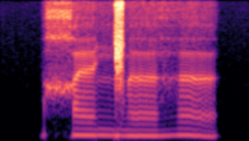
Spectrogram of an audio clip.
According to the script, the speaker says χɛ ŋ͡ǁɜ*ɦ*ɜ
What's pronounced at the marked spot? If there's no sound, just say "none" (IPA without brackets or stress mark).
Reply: ɦ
